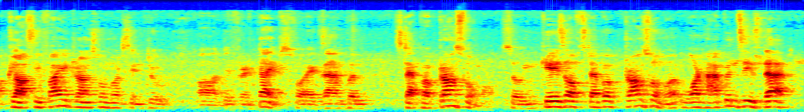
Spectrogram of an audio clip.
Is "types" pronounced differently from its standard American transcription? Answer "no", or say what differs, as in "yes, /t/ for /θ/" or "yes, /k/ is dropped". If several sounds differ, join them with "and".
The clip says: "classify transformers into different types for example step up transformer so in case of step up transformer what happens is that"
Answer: no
